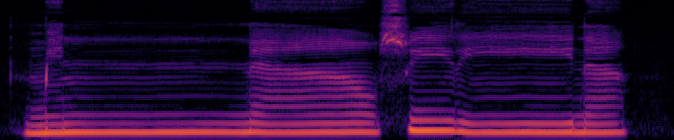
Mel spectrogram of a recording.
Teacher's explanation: منا، آگے سواد ہیوی، منا سی رینا، را کے نیچے کسرہ تو باریک پڑھا جائے گا اور نا ایک ہلکا، ری مد تبعی، منا سی رینا.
